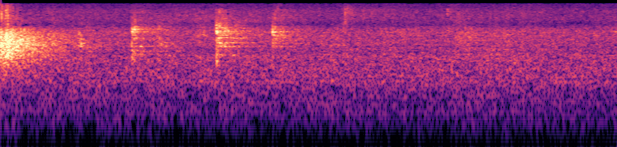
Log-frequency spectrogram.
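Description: Carom billiard balls clicking in a three-cushion shot: one sharp, loud click right at the start, then a few fainter clicks over the next two seconds.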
